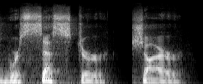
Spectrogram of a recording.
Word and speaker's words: Worcestershire: If you've ever wanted to know how to pronounce Worcestershire sauce, it's actually pronounced Worcestershire. Worcestershire. The Shire of Worcester.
